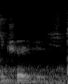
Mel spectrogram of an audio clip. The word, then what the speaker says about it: Atreides: Yeah, Duke Leto of the House Atreides.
